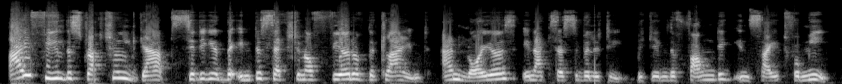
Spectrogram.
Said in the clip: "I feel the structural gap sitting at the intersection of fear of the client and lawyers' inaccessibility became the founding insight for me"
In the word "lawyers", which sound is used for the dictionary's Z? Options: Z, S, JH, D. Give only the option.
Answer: Z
